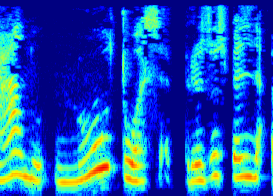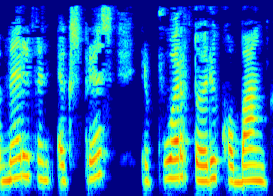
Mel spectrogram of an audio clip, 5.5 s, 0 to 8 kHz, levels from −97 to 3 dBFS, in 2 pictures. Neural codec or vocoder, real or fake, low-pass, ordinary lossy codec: none; real; 7.2 kHz; MP3, 32 kbps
